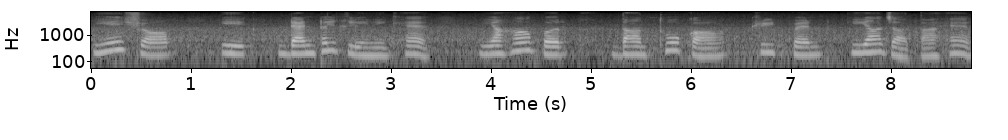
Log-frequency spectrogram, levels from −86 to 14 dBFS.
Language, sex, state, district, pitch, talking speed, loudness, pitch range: Hindi, female, Punjab, Fazilka, 200 Hz, 95 wpm, -21 LUFS, 185-225 Hz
